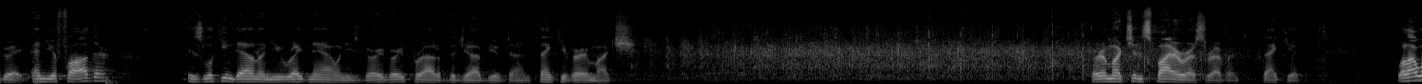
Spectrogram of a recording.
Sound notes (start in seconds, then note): 6.2 applause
